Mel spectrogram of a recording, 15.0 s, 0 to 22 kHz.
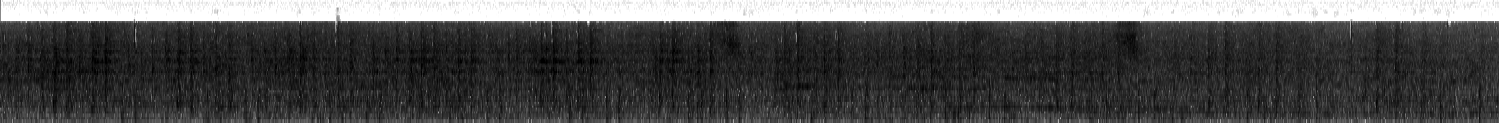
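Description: E231 series electric commuter train running past, its wheels clattering over the rail joints. In the second half a whine falls slowly in pitch, and there are two brief high squeaks about seven and eleven seconds in.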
